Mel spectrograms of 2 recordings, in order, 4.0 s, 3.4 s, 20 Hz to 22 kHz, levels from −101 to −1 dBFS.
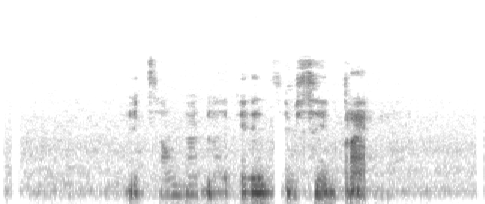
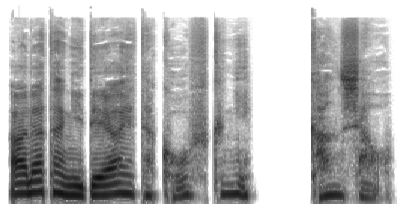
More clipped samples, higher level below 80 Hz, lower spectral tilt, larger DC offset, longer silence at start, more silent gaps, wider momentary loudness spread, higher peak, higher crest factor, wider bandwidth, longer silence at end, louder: neither; second, -78 dBFS vs -54 dBFS; about the same, -6.5 dB/octave vs -5.5 dB/octave; neither; first, 1.05 s vs 0.1 s; second, none vs 2.15-2.58 s; first, 16 LU vs 12 LU; second, -22 dBFS vs 0 dBFS; first, 24 dB vs 16 dB; second, 8 kHz vs 16 kHz; first, 1 s vs 0.2 s; second, -43 LUFS vs -15 LUFS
